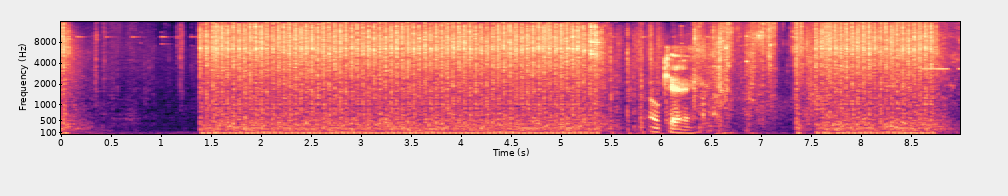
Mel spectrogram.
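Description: Sustained rapid gunfire rattles continuously in the shooter game The Division 2 as a player fires at drones, with brief breaks and a few other game noises; a voice speaks briefly.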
